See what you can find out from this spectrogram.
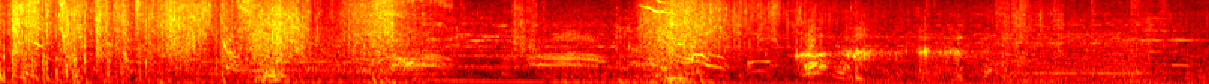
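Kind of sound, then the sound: sound effect, gunfire shots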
